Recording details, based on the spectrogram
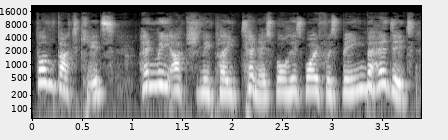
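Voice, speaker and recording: A woman's voice: on the high side, expressive, fairly quick. A woman voicing an eager, unflappable teacher with an explanatory manner, leading a time-travel lesson in a children's audio drama. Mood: informative.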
